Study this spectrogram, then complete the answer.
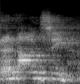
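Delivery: hurry, bang on the door; urgent neighbors. Acted. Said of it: "They said".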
